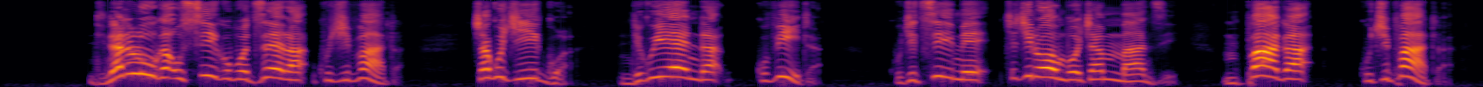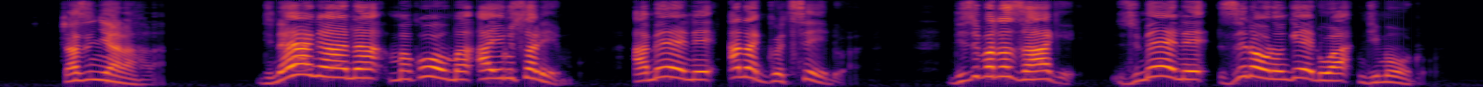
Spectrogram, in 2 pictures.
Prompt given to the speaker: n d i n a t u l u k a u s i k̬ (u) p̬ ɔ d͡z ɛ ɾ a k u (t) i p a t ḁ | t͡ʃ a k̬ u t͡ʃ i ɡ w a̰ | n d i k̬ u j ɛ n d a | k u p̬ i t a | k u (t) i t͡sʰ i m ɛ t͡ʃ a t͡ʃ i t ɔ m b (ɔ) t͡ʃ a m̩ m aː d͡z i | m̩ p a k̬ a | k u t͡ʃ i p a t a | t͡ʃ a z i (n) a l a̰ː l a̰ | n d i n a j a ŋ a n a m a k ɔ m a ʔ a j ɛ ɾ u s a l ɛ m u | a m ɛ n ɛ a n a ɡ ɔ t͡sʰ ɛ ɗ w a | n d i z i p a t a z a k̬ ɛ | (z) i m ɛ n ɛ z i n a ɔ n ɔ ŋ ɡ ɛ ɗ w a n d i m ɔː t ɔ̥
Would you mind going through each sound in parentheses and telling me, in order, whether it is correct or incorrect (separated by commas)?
correct, incorrect, incorrect, correct, incorrect, correct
